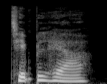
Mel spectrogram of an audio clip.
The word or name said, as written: tempelherre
